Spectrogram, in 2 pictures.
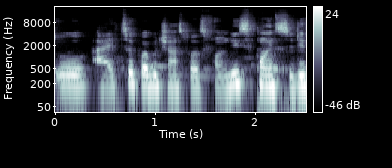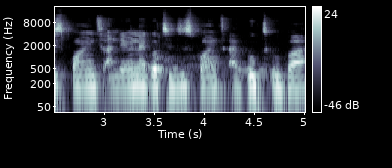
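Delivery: ordinary talk, nothing marked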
